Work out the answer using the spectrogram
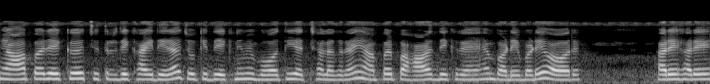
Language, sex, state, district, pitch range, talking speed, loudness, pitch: Hindi, female, Uttar Pradesh, Muzaffarnagar, 225-250 Hz, 220 wpm, -16 LUFS, 235 Hz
